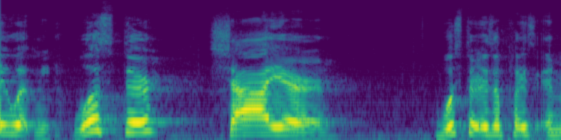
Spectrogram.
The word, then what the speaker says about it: Worcestershire: How do you pronounce that? They be like Worcestershire sauce. No, ho. It's Worcestershire. Worcestershire. Say it with me. Worcestershire.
